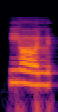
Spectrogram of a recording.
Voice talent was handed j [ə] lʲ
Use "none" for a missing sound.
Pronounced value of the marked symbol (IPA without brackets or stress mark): ʌ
